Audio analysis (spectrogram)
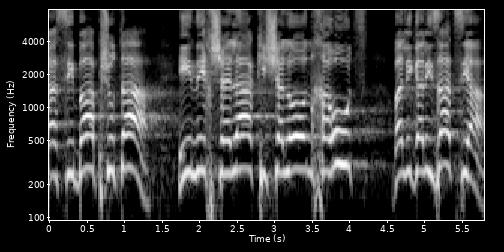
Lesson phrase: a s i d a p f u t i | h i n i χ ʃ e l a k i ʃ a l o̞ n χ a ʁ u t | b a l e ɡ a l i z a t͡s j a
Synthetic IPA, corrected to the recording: a s i b a p ʃ u t a | h i n i χ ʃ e l a k i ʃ a l o̞ n χ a ʁ u t͡s | b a l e ɡ a l i z a t͡s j a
